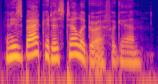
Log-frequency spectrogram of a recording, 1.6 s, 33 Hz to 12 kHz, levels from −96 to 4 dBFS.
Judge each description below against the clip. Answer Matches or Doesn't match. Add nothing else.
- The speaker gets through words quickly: Matches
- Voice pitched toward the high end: Matches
